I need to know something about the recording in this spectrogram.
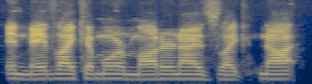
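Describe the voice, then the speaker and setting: A man in his twenties co-hosting a casual sports chat, animated and laughing easily, with slangy talk. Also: mid-range voice, moderate pace, smooth, no echo, studio quality. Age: 20s. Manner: animated, laughs easily, says "brother" and "dude". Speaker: co-host of a sports show.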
